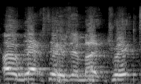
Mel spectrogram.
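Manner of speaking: put-on Cockney accent. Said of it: "said it in a Cockney accent".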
